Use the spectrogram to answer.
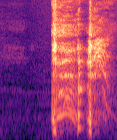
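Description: A person gives a short fit of coughing, three quick rough hacks in close succession after a moment of quiet, with no speech around them.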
